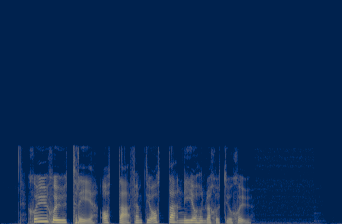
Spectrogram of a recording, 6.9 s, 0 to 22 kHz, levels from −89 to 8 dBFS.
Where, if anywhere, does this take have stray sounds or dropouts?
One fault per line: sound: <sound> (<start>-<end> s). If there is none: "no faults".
no faults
